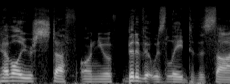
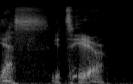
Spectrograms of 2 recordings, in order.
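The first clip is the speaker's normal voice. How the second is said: put-on snake voice, lower, quieter; 3 semitones lower, 12 dB quieter than usual. Game master voicing a second figure replying in the scene, Dex snake-person voice. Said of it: "It's a snake person".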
